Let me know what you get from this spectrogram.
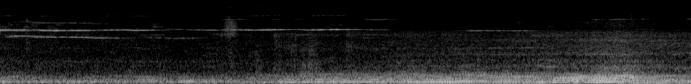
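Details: Squealing, rumbling, train-like mechanical noise that swells toward the end, with faint thin high tones and no animal call.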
